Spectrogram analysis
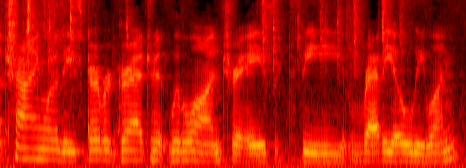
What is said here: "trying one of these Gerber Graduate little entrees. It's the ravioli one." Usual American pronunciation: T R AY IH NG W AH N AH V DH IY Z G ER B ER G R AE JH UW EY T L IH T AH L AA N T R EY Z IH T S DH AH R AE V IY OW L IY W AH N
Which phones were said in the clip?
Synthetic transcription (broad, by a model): T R AY IH NG W AH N AH V DH IY Z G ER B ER G R AE JH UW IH T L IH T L AA N T R EY Z IH T S DH AH R AE V IY OW L IY W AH N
